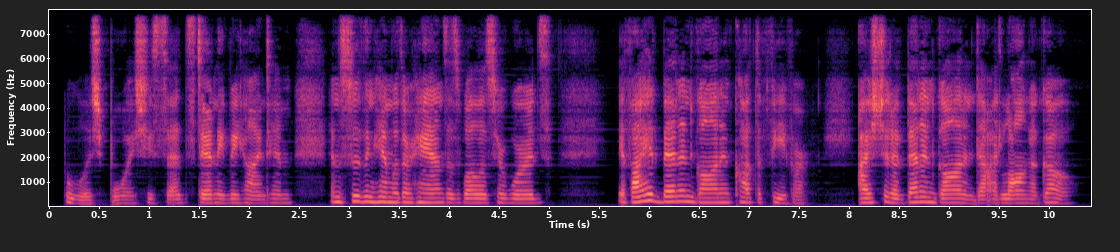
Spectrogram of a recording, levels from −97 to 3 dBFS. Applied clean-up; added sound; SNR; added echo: neural mask model DeepFilterNet 3.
